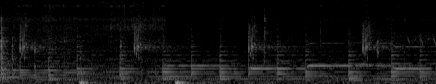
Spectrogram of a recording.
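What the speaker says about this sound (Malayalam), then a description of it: "ഈ തക്കാളി ഒന്ന് വഴന്ന് കിട്ടി" Tomatoes soften in a hot pan for a lentil curry, giving a quiet, steady sizzle with a few soft stirring scrapes and light thumps.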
